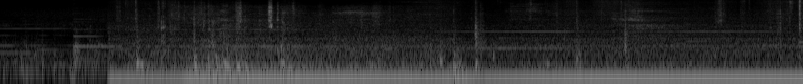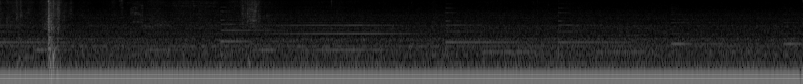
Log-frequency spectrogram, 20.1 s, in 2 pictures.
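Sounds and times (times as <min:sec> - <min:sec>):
car engine idling: 0:00.1 - 0:20.0
knocks and clicks in car: 0:01.4 - 0:03.9, 0:05.5 - 0:08.1, 0:08.9 - 0:11.0.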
